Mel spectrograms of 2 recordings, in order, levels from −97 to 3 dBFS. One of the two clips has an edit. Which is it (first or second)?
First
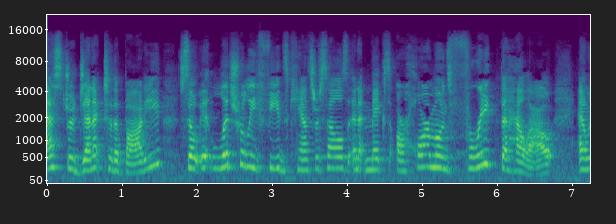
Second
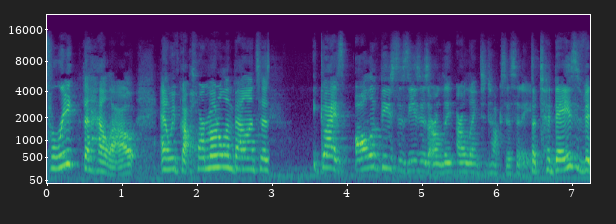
second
